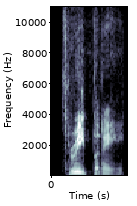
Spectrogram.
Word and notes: Threepenny: American English

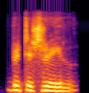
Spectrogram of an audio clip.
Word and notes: BR: Indian

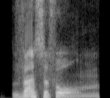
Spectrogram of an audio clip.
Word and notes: vasiform: British English

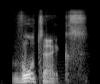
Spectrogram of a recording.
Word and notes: vortex: British English

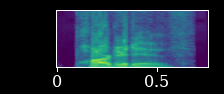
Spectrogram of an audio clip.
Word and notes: partitive: American English

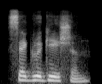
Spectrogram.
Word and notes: Segregation: Indian

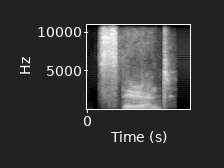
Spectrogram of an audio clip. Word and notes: spirant: Indian

